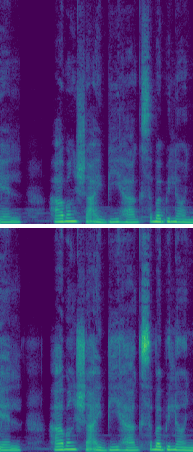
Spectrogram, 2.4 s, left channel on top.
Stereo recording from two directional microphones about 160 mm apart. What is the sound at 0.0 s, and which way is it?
Speech, 20° right (ahead or behind).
